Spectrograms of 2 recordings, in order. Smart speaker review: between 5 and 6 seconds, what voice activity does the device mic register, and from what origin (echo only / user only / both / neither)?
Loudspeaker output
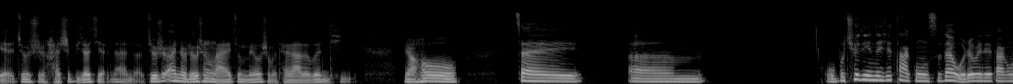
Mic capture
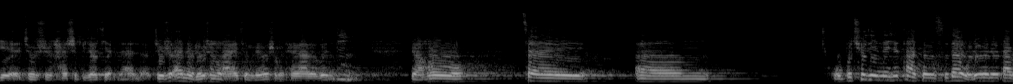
echo only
